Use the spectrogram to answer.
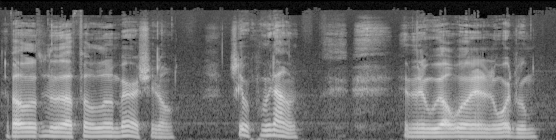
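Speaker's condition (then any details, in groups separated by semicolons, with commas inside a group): Parkinson's; Parkinson's attributed to Agent Orange exposure during Vietnam service, walking affected; speech very significantly affected, hard time talking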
